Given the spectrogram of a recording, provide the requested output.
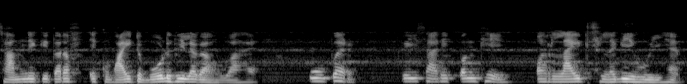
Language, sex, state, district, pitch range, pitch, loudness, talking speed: Hindi, male, Uttar Pradesh, Lalitpur, 110-140 Hz, 130 Hz, -22 LUFS, 165 wpm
